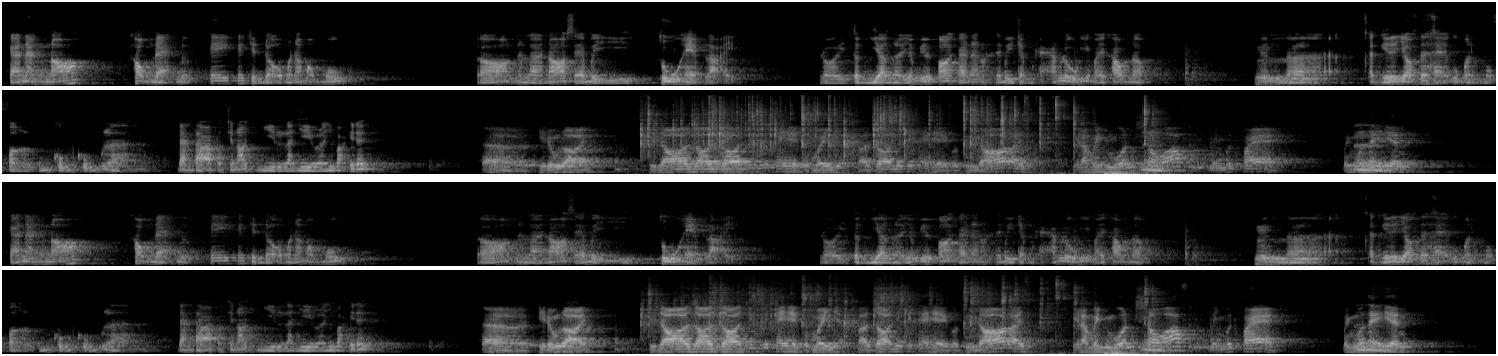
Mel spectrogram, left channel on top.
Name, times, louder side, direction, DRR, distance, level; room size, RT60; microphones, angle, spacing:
voice 1, 0.1-0.9 1.3-3.5 4.8-7.4 8.2-11.5 12.5-13.3 13.7-16.4 16.7-18.7 26.3-26.6 28.4-28.8, left 3 dB, 40° left, 8 dB, 0.5 m, -32 dB
sound 1, 10.7-11.0 11.8-12.2 12.9-13.3 13.7-13.8 14.1-14.4 14.8-14.9 15.3-15.7 16.2-16.3 16.5-17.2 17.7-17.8 18.3-18.8 19.2-19.4 19.7-20.1 20.5-20.6 21.1-21.2 21.6-22.6 23.3-23.5 24.0-24.1 24.6-26.3 26.5-27.4, right 1 dB, 15° right, 1.6 m, -48 dB
voice 2, 12.5-13.2 19.7-20.9 21.4-25.3 25.6-27.7 28.4-29.0, right 3 dB, 40° right, 8 dB, 0.4 m, -29 dB
sound 2, 21.3-26.6, left 4 dB, 75° left, 1.3 m, -36 dB
13.5 x 5.3 x 4.6 m, 1.2 s
head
